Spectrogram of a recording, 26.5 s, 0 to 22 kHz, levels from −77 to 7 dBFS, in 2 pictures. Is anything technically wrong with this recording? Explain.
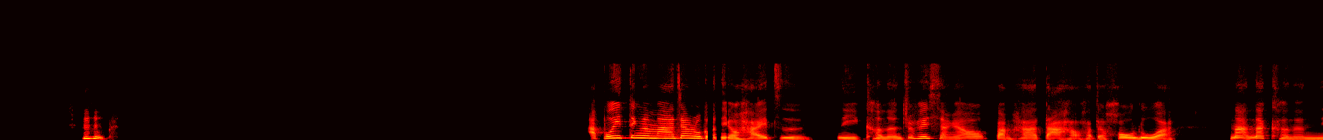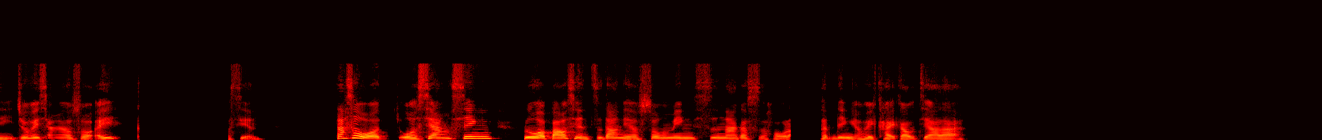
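Yes. The speech has AAC frame loss with muting at 7.07–7.29 s, 14.62–15.52 s and 21.13–21.45 s. Lost frames are decoded as silence, and overlapping windows fade each gap out and back in, so the holes are soft-edged, unlike a hard-cut dropout. The first hole is broken, with about 150 ms missing across 0.21 s and no run much longer than 70 ms. The second is a near-solid 0.9 s silence.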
